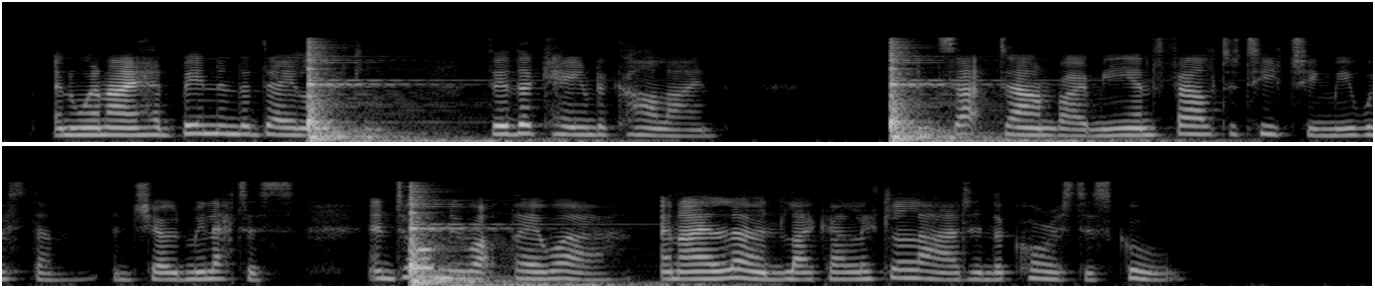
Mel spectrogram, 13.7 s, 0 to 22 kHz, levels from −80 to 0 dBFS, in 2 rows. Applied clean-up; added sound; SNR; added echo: none; Piano; -2 dB; none.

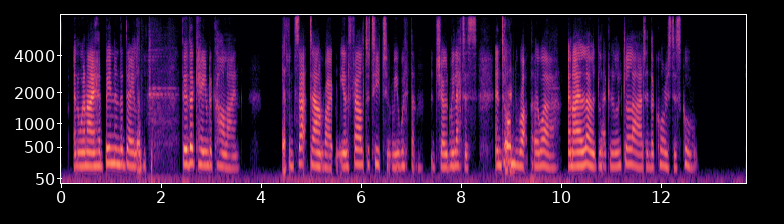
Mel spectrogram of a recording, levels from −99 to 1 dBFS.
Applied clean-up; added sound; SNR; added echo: neural diffusion model UNIVERSE++.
